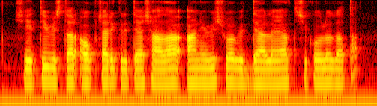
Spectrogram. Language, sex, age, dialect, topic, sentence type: Marathi, male, 18-24, Southern Konkan, agriculture, statement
